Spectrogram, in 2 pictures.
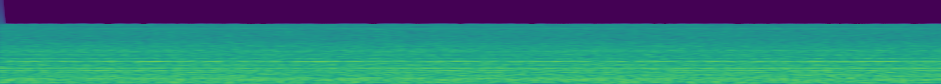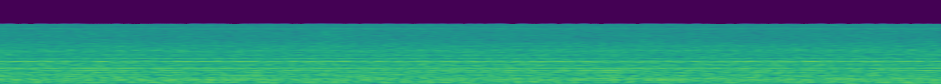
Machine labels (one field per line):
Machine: fan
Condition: normal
